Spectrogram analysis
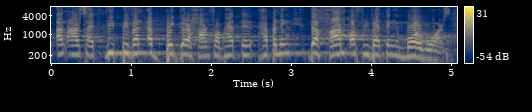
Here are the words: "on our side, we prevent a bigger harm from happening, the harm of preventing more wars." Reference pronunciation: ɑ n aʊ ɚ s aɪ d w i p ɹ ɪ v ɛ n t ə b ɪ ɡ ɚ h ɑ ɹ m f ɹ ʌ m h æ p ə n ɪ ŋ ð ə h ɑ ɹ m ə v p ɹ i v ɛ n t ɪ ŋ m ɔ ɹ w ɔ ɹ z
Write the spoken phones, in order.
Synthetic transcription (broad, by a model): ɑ n aʊ ɚ s aɪ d w i p ɹ ɪ v ɛ n t ə b ɪ ɡ ɚ h ɑ ɹ m f ɹ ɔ m h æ p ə n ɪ ŋ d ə h ɑ ɹ m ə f ɹ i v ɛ n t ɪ ŋ m ɔ ɹ w ɔ ɹ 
